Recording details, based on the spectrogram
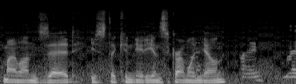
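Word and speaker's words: Milon Z: you're doing commentary with it's it's pronounced mylon zed he's the canadian scarlet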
